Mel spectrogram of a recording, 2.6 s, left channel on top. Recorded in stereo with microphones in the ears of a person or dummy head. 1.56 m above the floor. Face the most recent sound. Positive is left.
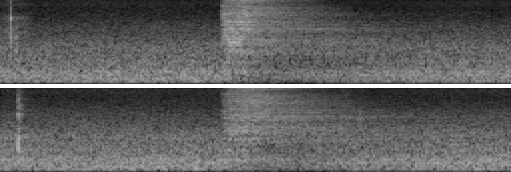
turn(degrees=25)  # may be behind; listen again after turning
